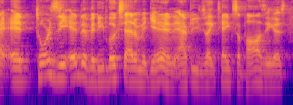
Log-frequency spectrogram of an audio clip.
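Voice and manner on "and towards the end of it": ordinary delivery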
